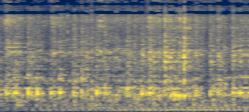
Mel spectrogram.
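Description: Motor vehicle engines idling in a busy street, a steady low hum.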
